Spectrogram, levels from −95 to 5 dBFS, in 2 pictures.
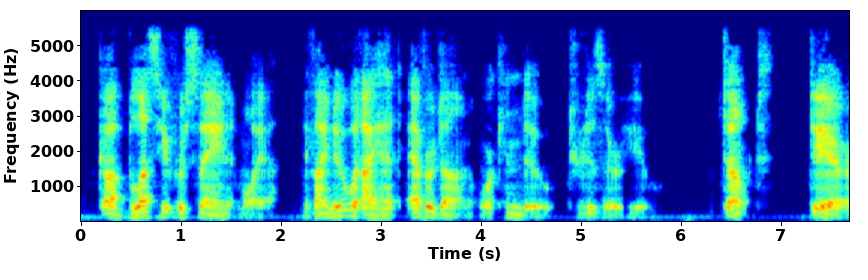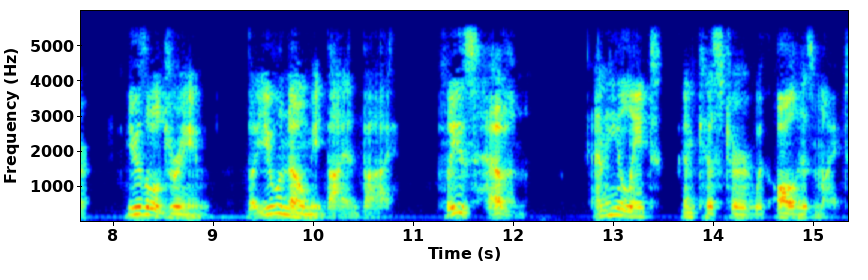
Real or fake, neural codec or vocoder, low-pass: real; none; 5.4 kHz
